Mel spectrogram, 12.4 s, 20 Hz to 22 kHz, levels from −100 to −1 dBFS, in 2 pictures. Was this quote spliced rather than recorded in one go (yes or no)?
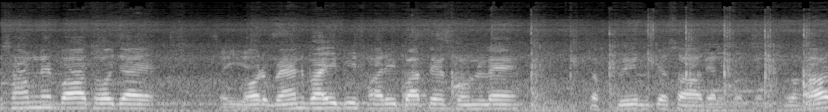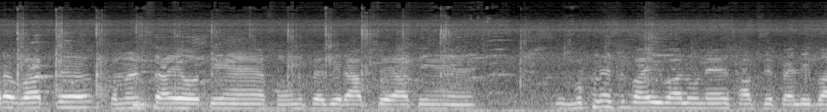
no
